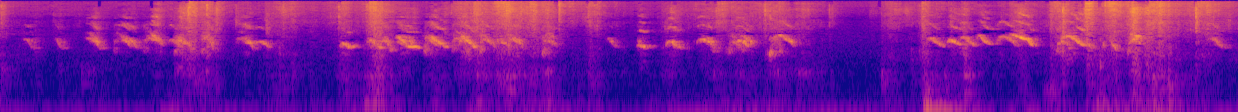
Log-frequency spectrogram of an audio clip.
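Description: Backyard chickens and a rooster cluck and chirp in quick, repeated bursts while pecking at sweetcorn, close by and fairly quiet, with soft bumps and rustling underneath.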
